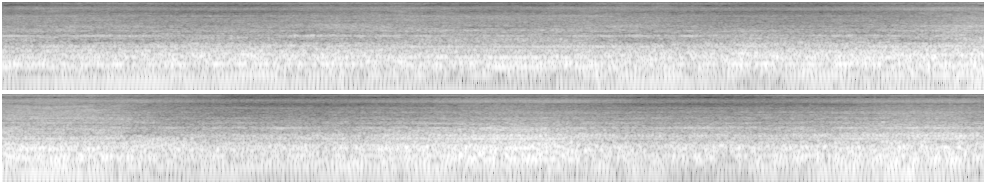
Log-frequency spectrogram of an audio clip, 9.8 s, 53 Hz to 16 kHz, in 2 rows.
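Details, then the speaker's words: 1970s Hoover Convertible upright vacuum on carpet, re-greased: steady motor drone with rough, slightly uneven rumble from the brush roll, which gets a little out of balance; belt not overheating, spins freely; mild brush noise. "Little bit of brush noise on it nowadays. I re-greased everything, but the roller seems to get a little bit out of balance, but it's still not really that bad at all."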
